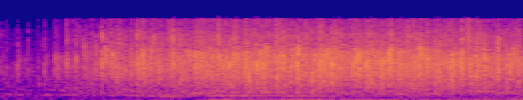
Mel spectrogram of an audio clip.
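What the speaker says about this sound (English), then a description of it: "If only Mr. Wayne, my campaign's largest backer, could have heard that applause" Crowd applause swells after a campaign speech in the Batman Telltale video game, starting with scattered claps and quickly building into steady, full clapping from a large gathering, heard alone without talk.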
